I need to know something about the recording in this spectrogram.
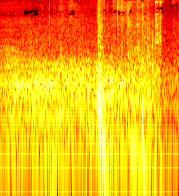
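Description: An automatic door at a supermarket slides open by itself with a steady whooshing hiss, broken by a couple of brief clacks near the end. No one speaks.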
